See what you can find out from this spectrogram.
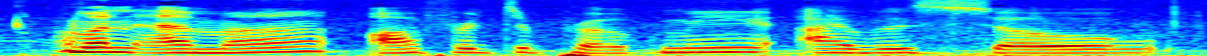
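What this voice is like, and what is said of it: Emotional, choked-up voice. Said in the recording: “I'm getting emotional, so I'm so sorry.”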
